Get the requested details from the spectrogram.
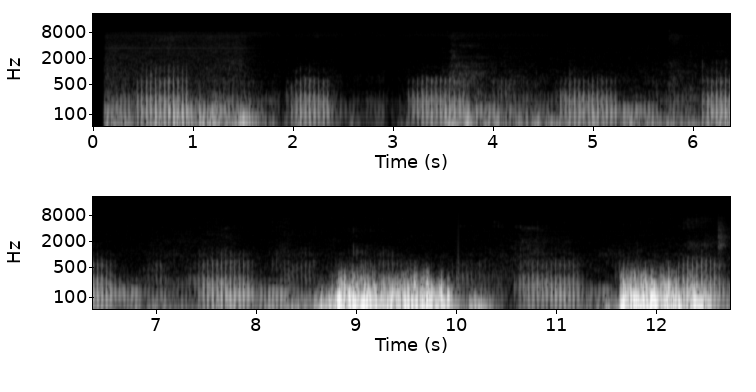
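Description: A Siamese cat gives a deep, rumbling purr in steady pulses, swelling louder toward the end.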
